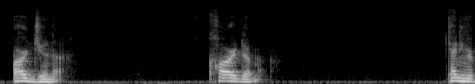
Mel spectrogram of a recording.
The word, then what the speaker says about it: Arjuna: It's not Arjuna, it's Arjuna.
